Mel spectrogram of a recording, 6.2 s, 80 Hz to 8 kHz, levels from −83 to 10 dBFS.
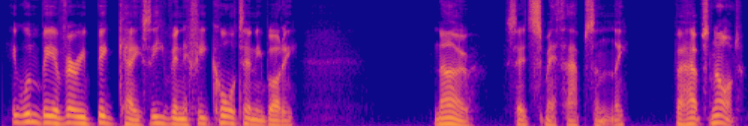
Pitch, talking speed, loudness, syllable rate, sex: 130 Hz, 175 wpm, -18 LUFS, 5.9 syllables/s, male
